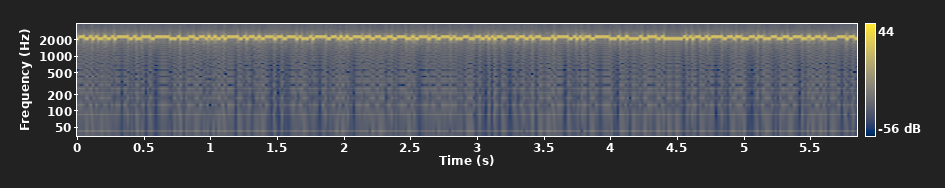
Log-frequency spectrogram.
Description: RTTY, about 45.45 baud. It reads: FEATURED HER IN HIS BEST-SELLING
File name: fsk170 / battleshipnj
